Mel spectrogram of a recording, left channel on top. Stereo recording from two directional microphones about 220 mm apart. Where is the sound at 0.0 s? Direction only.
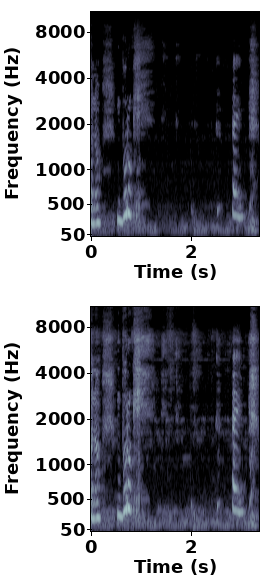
10° left (ahead or behind).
